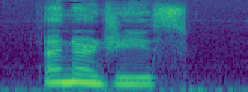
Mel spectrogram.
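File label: "energies", US English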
